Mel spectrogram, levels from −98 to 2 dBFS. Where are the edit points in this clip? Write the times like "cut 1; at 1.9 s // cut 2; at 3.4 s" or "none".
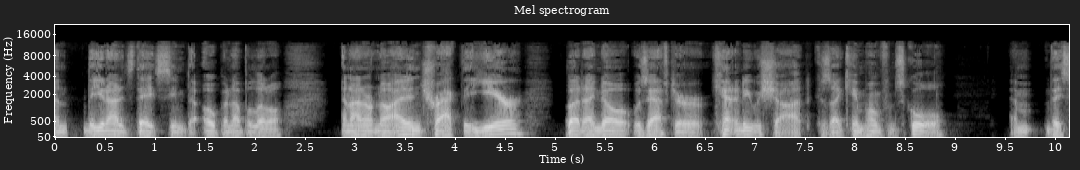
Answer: none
